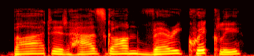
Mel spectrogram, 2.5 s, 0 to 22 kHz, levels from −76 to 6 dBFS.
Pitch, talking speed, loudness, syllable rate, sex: 170 Hz, 140 wpm, -17 LUFS, 3.5 syllables/s, male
